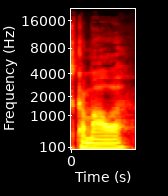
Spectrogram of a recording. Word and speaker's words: Kamala: It's Kamala. Because Kamala I, Harris. cause I You messed it up.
